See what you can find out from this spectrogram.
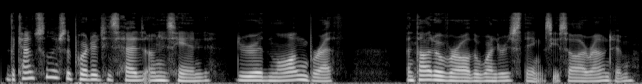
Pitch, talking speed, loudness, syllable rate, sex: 190 Hz, 215 wpm, -17 LUFS, 5.5 syllables/s, female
